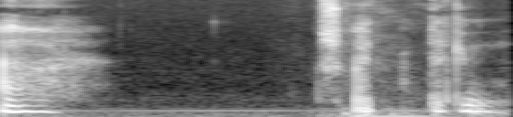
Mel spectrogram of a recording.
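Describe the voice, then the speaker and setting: A performer voicing a flirtatious but flustered, tender male rock frontman in an intimate ASMR romance roleplay, speaking in a hesitant, halting, husky whisper. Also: background noise, natural voice. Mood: hesitant, soft.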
